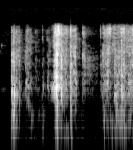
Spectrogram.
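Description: Hands opening a cardboard perfume box: irregular scrapes and knocks, the loudest just under a second in, then a longer rubbing scrape as the box is worked open.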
